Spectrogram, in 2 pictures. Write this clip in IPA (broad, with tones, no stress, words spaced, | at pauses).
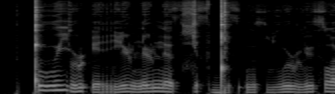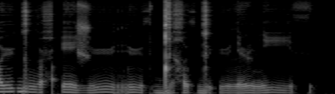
ǃuː˦˥ju˩˧˩ɭ ʔe˩riː˩˧˩ɭne˦˥ɭ nəː˧˩θçə˧˩θ ɡ͡ǃi˩θʔuː˩θʎuː˩˧˩ɭ lʉ˦˥θlˠʉː˦˥ ɡuː˧˩ħ ʔe˧˩ ʒʉː˩˧˩ rʉː˧˩θɡ͡ǃi˩χu˩θɡʉ˩ ʔʉ˩le˩˧˩ɭ niː˧˩θ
